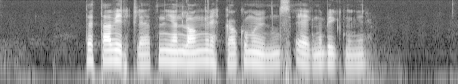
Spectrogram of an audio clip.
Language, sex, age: Norwegian, male, 32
